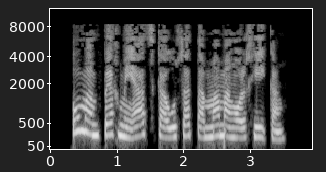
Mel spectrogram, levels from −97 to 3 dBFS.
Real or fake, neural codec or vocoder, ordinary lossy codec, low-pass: real; none; MP3, 32 kbps; 10.8 kHz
